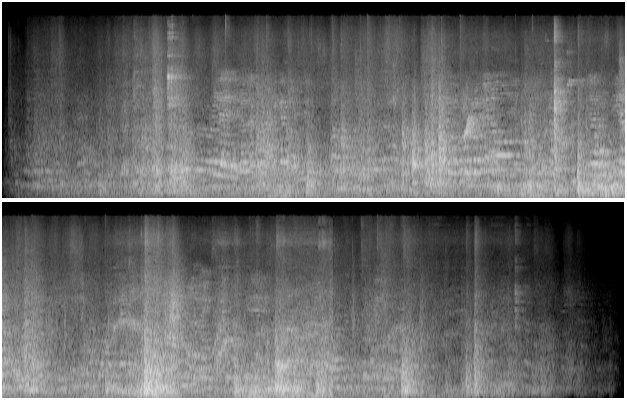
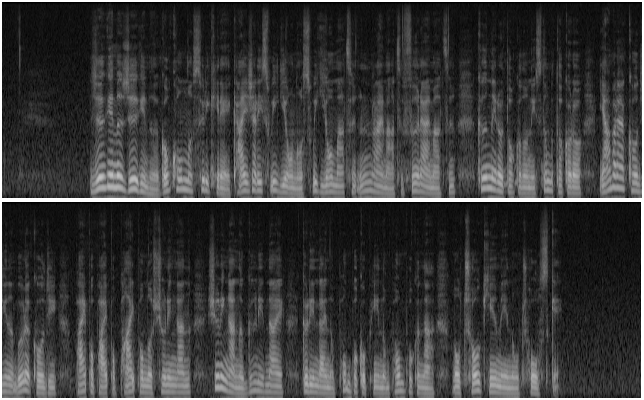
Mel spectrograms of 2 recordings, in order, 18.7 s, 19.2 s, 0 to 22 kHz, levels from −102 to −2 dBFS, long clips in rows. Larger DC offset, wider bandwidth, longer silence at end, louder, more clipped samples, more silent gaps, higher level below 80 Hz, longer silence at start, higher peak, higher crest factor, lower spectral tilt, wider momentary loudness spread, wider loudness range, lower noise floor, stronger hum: first, 0.2% vs under 0.1%; second, 16.5 kHz vs over 20 kHz; second, 1.05 s vs 1.2 s; first, -26 LUFS vs -41 LUFS; neither; neither; first, -44 dBFS vs -82 dBFS; about the same, 0.35 s vs 0.25 s; first, -4 dBFS vs -22 dBFS; about the same, 24 dB vs 20 dB; about the same, -5 dB/octave vs -5.5 dB/octave; first, 20 LU vs 9 LU; first, 8 LU vs 4 LU; about the same, -70 dBFS vs -70 dBFS; neither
